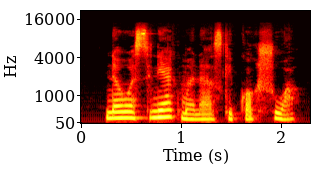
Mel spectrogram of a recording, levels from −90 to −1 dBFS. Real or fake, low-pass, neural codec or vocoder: real; 14.4 kHz; none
